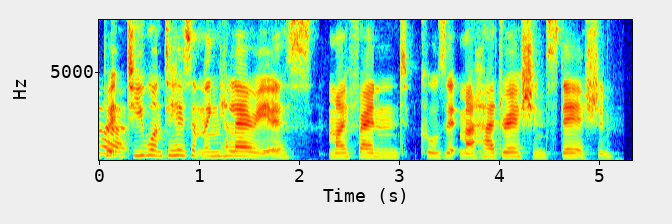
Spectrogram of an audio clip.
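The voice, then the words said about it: Northern English regional accent. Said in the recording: “that northern accent. ... We love a regional accent.”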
